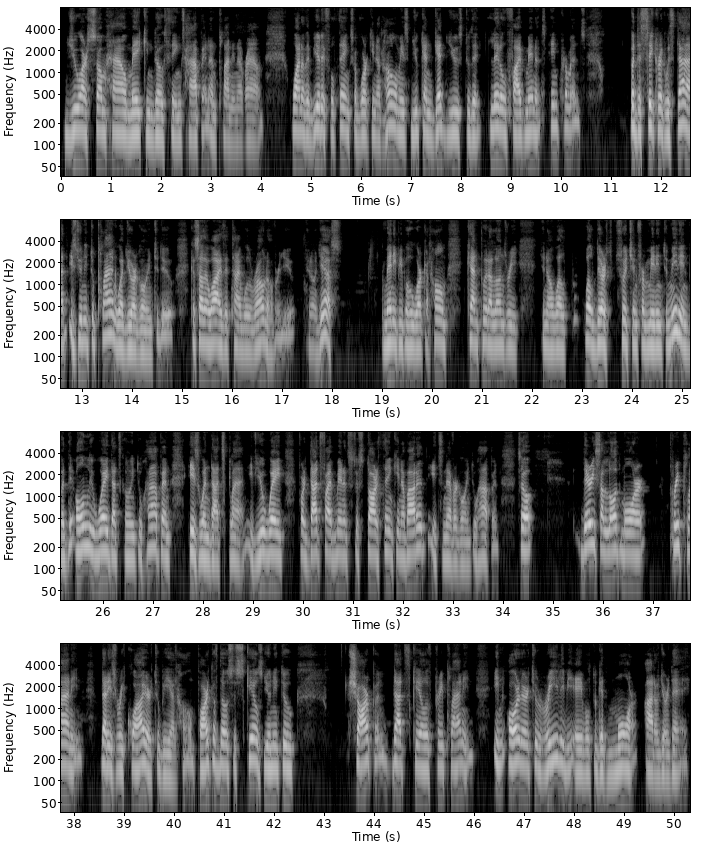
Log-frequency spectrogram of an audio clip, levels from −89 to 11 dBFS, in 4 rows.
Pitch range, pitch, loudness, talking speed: 140-170 Hz, 150 Hz, -21 LUFS, 175 wpm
